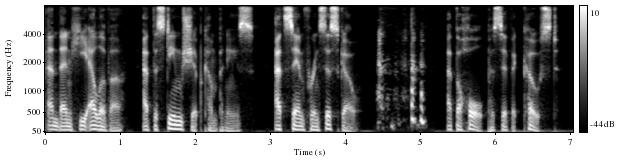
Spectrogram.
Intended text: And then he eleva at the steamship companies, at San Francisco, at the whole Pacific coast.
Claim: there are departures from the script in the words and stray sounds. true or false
true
